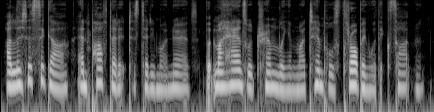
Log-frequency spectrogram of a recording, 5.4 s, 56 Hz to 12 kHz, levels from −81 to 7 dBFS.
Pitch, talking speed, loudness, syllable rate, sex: 185 Hz, 255 wpm, -20 LUFS, 6.8 syllables/s, female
